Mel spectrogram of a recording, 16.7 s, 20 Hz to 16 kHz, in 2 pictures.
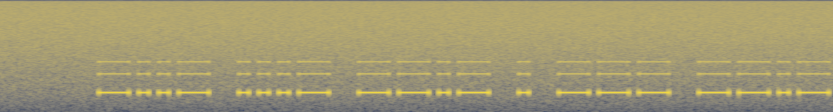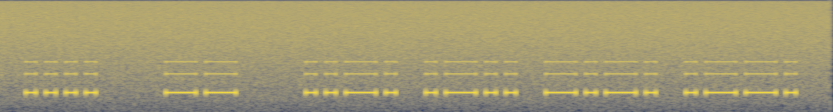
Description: Morse code, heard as a keyed tone, machine-sent, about 12 wpm, 660 Hz. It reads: XVQEOQH M FLCP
